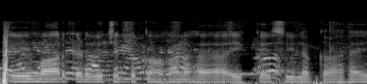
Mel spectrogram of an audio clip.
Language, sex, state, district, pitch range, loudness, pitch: Punjabi, male, Punjab, Kapurthala, 115-120 Hz, -24 LUFS, 115 Hz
